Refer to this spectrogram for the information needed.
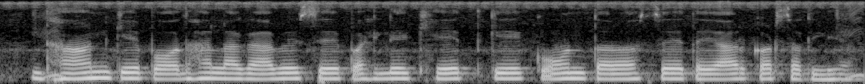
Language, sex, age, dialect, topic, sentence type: Magahi, male, 18-24, Western, agriculture, question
